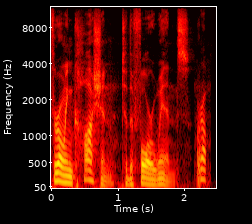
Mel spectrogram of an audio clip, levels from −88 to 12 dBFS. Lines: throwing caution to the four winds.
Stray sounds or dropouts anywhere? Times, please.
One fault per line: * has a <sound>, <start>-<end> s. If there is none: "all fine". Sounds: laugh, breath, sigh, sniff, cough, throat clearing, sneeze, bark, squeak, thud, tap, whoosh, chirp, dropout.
* has a laugh, 2.2-2.3 s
